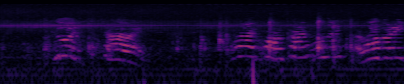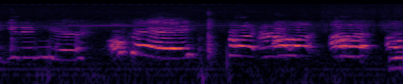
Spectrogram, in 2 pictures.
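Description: High-pitched voices of young children talking and babbling, their pitch gliding up and down, with a faint steady high whine underneath.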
